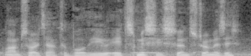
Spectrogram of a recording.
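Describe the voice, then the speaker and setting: An actor playing a courteous, quietly insistent British detective inspector in a radio drama. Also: male voice, on the low side, fairly even intonation, noisy background, lightly acted. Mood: polite, insistent. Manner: courteous, measured, firm. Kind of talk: naturalistic radio drama acting.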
